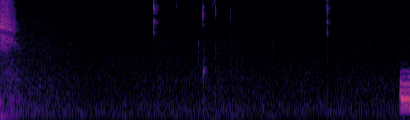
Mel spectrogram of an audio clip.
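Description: Near silence with four faint, isolated clicks from a computer keyboard as code is edited.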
